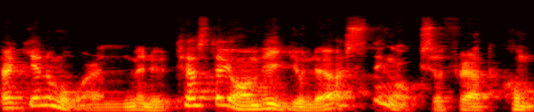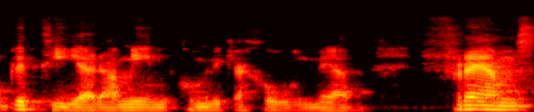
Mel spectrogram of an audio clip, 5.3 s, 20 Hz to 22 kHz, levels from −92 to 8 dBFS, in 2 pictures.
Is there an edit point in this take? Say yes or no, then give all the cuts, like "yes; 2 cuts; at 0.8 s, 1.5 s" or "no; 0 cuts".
no; 0 cuts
